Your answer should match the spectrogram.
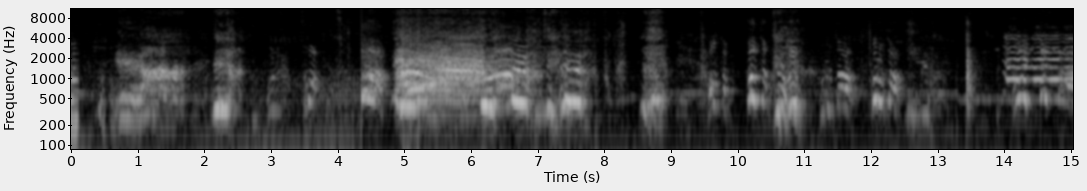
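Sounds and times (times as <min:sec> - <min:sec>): men shouting and chanting: 0:00.0 - 0:15.0.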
